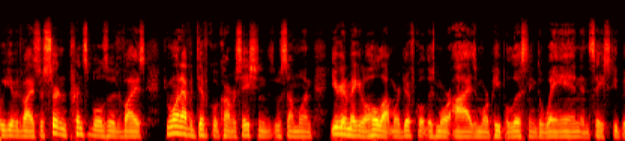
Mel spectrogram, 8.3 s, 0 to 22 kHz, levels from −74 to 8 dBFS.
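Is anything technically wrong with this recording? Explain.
No, nothing technically wrong can be heard in this speech recording. There is no fault to point to at any moment in it.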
